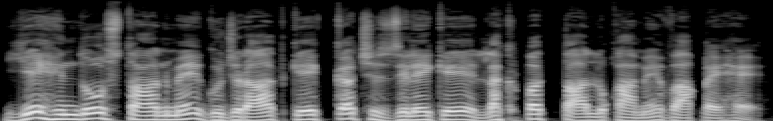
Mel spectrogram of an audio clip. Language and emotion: Urdu, neutral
